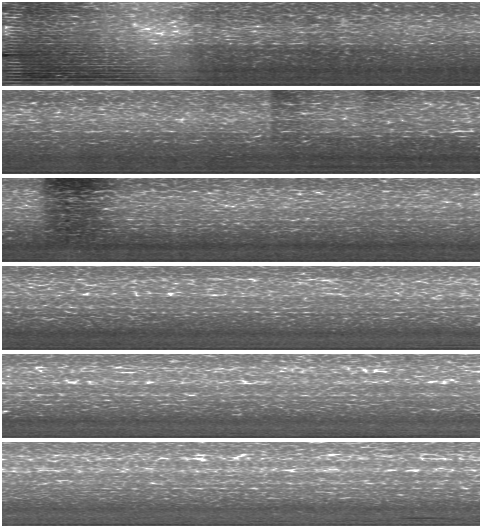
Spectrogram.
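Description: Diesel-electric locomotive horn sounding one blast of about two seconds as a passenger train arrives, followed by the steady running of the locomotive's engine and the train rolling slowly past.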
